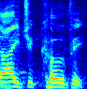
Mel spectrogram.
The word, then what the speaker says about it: Dijakovic: Today, Tony Atlas, Terry Gordy, John Cena, Dominic, how do you pronounce his last name? I always screw it up. Dijakovic.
